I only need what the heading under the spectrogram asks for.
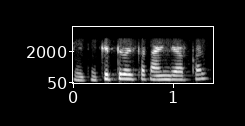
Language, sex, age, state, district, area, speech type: Hindi, female, 18-30, Madhya Pradesh, Katni, urban, conversation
